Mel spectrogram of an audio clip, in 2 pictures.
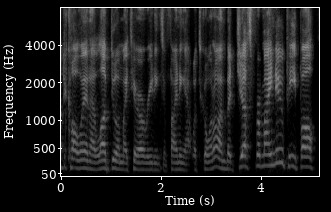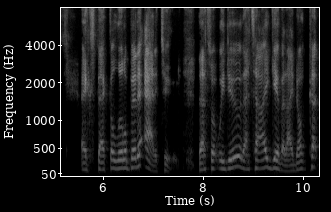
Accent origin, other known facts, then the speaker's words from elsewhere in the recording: the South, United States; accent: Southern; my Southern accent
